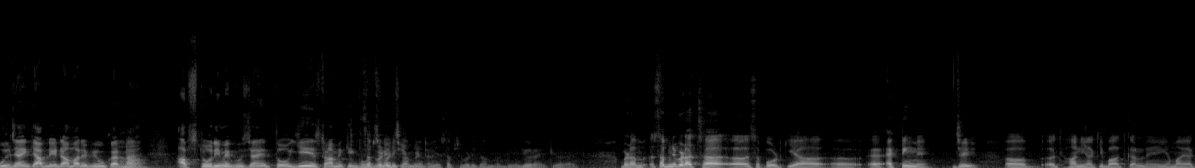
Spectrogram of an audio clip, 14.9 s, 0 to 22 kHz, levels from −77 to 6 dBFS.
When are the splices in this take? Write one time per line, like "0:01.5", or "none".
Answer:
none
